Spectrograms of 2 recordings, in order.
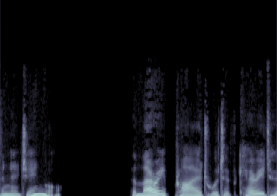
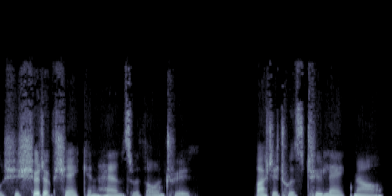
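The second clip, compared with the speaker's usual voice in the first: usual speaking voice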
